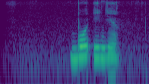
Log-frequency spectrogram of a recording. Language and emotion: Russian, neutral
